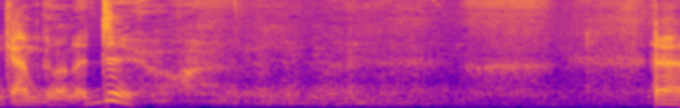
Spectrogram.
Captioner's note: audience laughing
